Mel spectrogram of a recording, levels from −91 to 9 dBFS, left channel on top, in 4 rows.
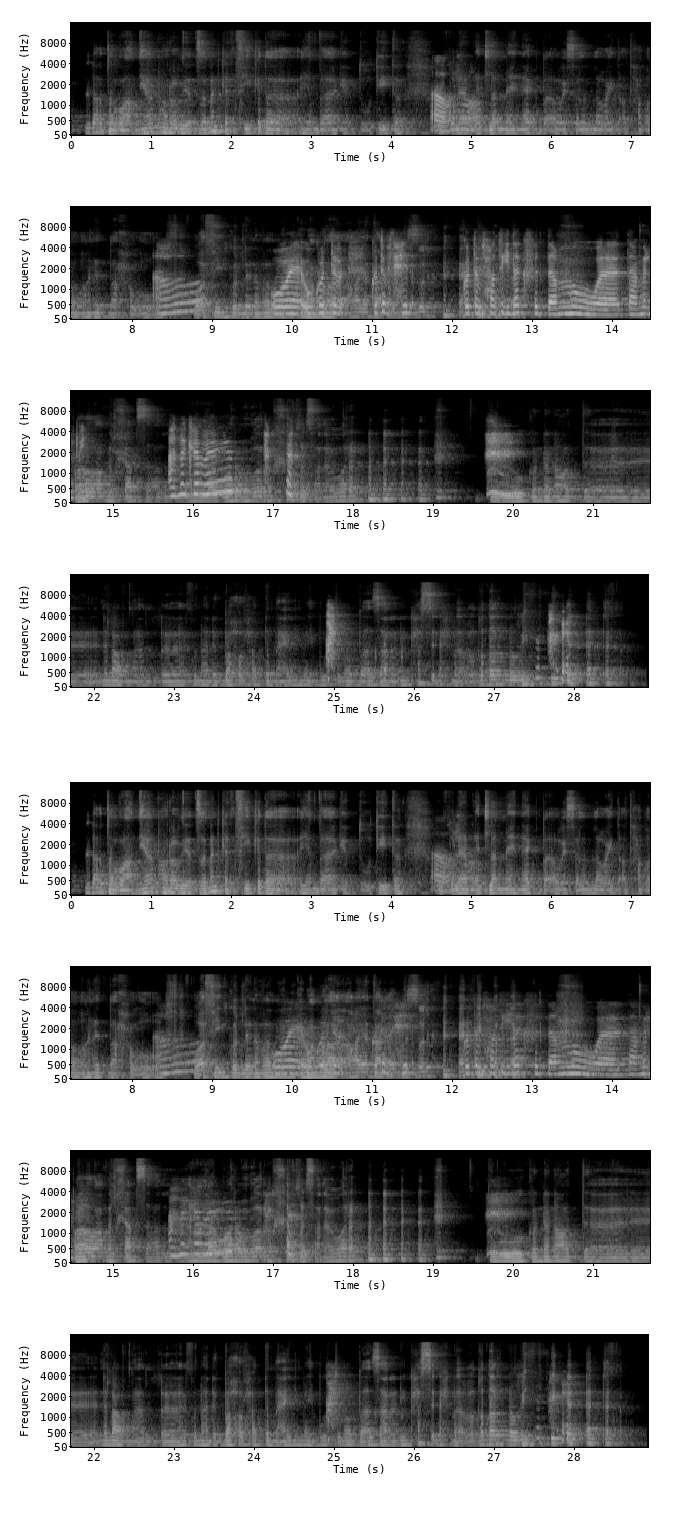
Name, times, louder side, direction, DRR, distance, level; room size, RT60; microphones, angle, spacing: voice 1, 0.2-12.2 13.3-13.6 14.4-18.0 18.4-18.5 19.0-19.1 19.7-27.5 28.4-28.6, right 2 dB, 30° right, 8 dB, 0.6 m, -38 dB
voice 2, 4.5-5.1 8.3-8.9 9.7-10.6 11.0-11.5 12.1-14.7 15.7-16.6 17.2-17.3 19.7-20.1 24.9-25.0 27.7-28.0, left 6 dB, 85° left, 12 dB, 0.5 m, -31 dB
12.0 x 4.5 x 4.4 m, 1.0 s
head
